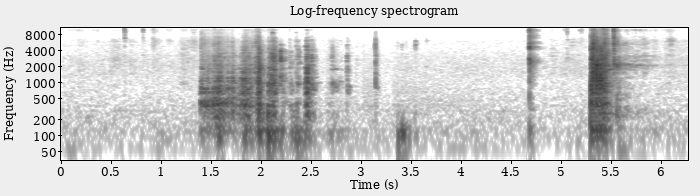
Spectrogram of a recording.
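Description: Crochet hook and yarn handled against the crocheted fabric while an end is woven in: soft rustling and scratching in two spells, one about a second and a half in and a louder, shorter one near the end, with a few small clicks between.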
